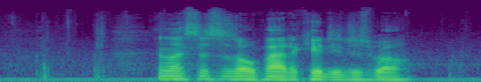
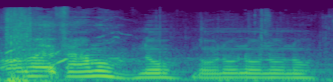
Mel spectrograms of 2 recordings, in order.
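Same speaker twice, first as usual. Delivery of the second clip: panicked; 7 semitones higher than usual. Real, not acted. Out of ammo, enemies charging.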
